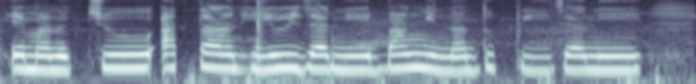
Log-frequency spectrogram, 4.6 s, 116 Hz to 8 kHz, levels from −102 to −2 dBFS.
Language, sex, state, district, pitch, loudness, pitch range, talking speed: Chakma, female, Tripura, Unakoti, 250 Hz, -14 LUFS, 240-260 Hz, 130 wpm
